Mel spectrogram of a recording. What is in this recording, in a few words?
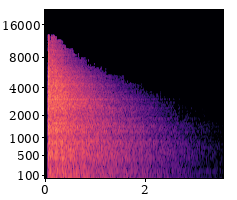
sound design cinematic hit hard loud metallic reverb; zapsplat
